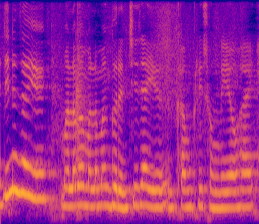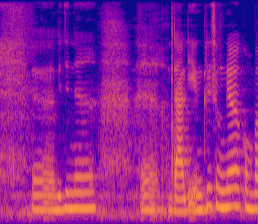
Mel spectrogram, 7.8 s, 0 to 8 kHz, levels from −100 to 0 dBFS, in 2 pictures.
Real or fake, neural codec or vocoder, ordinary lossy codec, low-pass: real; none; none; none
